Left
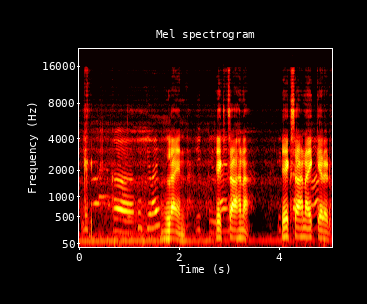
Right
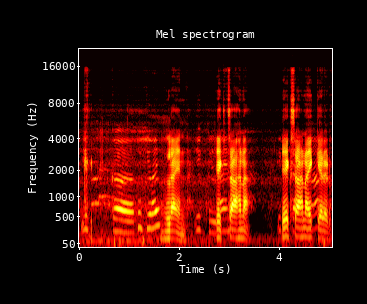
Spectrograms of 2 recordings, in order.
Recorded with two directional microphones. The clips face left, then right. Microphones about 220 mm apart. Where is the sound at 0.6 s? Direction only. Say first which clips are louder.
Right 1 dB; 25° right (ahead or behind).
